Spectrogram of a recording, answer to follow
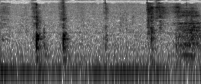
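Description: Near silence, with a few faint soft taps of a foam ink-blending tool dabbing ink onto the edges of a paper cut-out, two of them within the first second.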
